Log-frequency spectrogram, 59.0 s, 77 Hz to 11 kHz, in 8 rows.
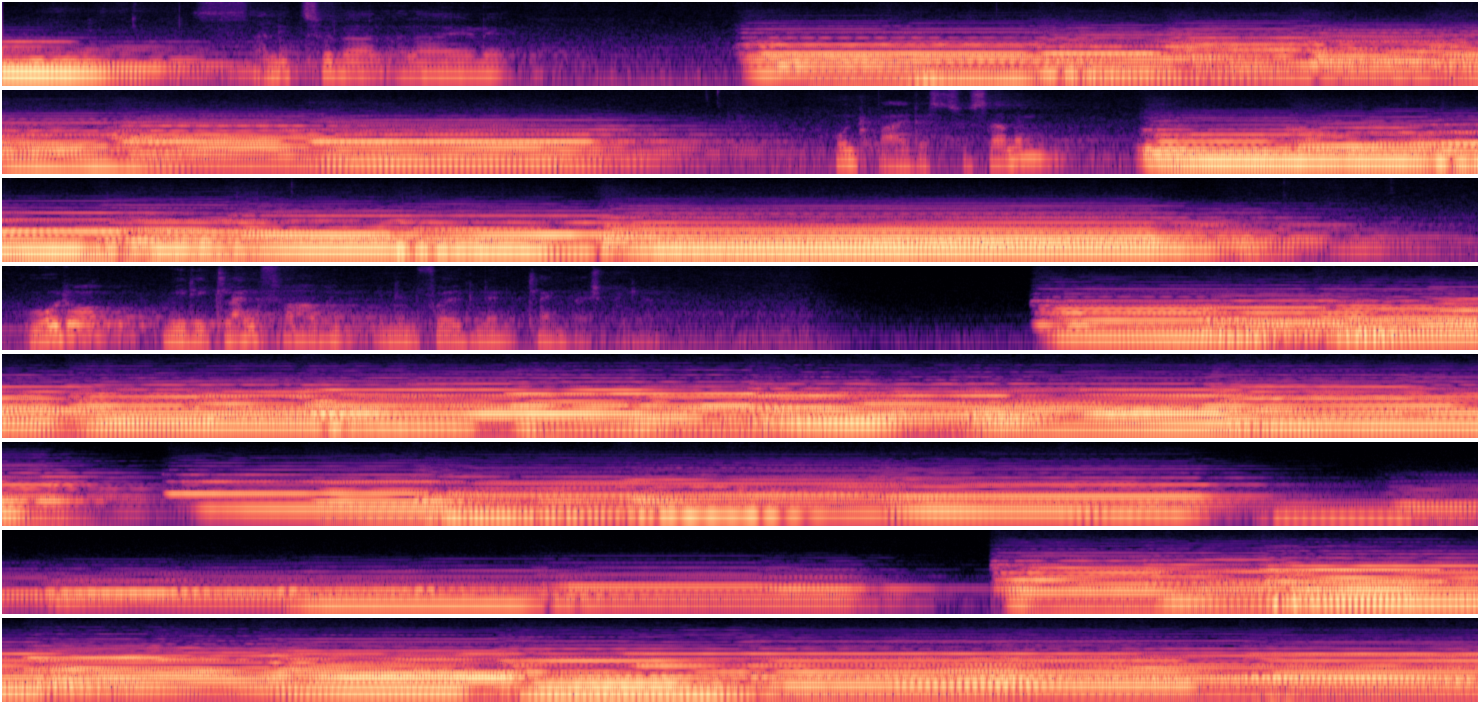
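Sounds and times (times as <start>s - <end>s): deep organ pedal bass: 0.0s - 25.1s, 27.3s - 59.0s
pipe organ playing chords: 0.0s - 25.2s, 27.3s - 59.0s.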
